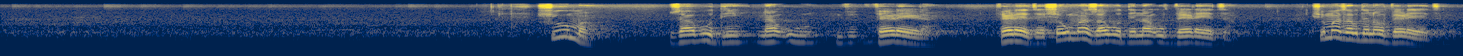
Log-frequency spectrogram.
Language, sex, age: Venda, male, 19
